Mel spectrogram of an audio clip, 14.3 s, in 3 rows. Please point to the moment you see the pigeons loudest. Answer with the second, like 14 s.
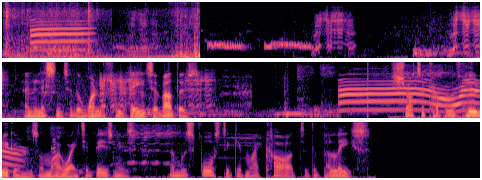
2 s.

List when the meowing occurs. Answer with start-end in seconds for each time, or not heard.
0.2-0.9, 8.1-10.1.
